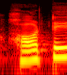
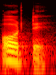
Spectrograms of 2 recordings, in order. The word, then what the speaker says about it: haute: इधर या तो हॉटे इन द, अब देखो इधर ऑटे इसे बोलते ऑटे, ऑटे इन द विंटर। अब सही से प्रोनाउंसिएट करेंगे, ये फ्रेंच वर्ड है HAUTE, जो वर्ड दे रखा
